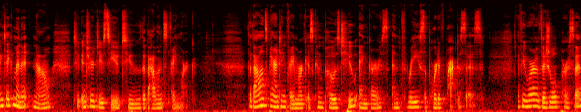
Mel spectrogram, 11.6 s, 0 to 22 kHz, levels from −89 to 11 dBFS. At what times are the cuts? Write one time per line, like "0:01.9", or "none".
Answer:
0:03.4
0:06.8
